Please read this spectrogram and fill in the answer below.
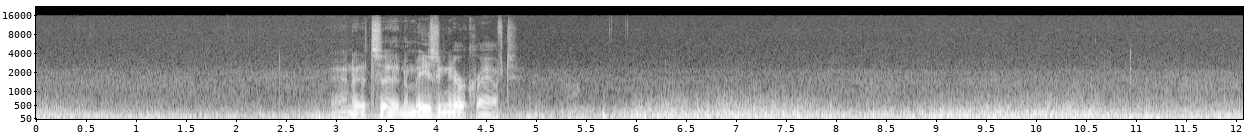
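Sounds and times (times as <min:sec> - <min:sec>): distant jet engines rumbling: 0:00.0 - 0:12.0
wind on microphone: 0:00.0 - 0:12.0.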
